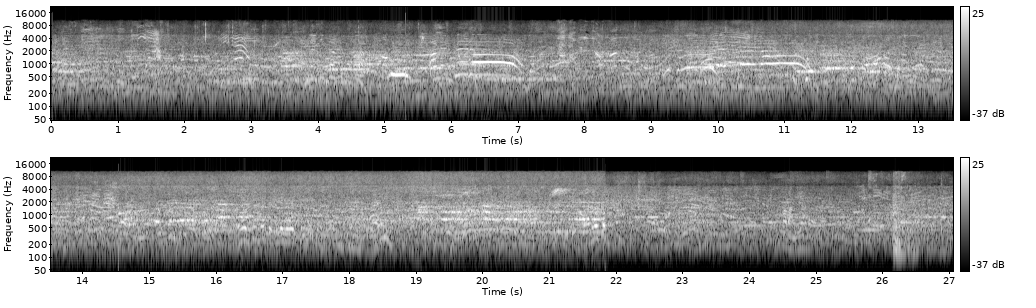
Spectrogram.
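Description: A large crowd chatters outdoors all around.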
